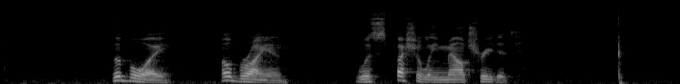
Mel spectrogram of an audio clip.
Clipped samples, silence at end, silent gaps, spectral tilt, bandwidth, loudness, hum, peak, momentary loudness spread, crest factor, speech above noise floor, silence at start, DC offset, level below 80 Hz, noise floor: under 0.1%; 0.55 s; none; -5.5 dB/octave; 15 kHz; -35 LUFS; none; -16 dBFS; 17 LU; 20 dB; 38 dB; 1.15 s; under 0.1%; -66 dBFS; -72 dBFS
